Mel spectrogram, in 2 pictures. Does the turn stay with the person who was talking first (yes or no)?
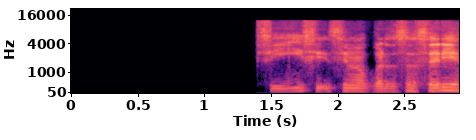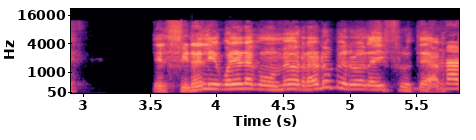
no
